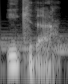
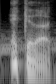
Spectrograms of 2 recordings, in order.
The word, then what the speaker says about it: Ikeda: Ikeda. Ikeda? E is E, you know, because when you pronounce Japanese, certain words in Japanese, it's always pronounced a very specific way. There's no ambiguity in Japanese pronunciation. Ikeda.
